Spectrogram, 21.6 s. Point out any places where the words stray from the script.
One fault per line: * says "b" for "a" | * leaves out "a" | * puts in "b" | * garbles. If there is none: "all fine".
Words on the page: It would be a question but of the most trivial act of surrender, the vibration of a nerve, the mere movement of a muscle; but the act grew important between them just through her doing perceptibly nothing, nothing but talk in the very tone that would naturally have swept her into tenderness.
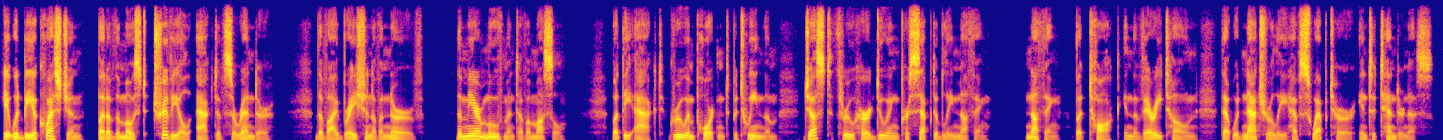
all fine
